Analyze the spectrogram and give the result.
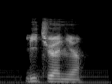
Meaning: alternative form of lituanien
- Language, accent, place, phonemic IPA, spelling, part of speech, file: French, France, Lyon, /li.tɥa.njɛ̃/, lithuanien, adjective, LL-Q150 (fra)-lithuanien.wav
